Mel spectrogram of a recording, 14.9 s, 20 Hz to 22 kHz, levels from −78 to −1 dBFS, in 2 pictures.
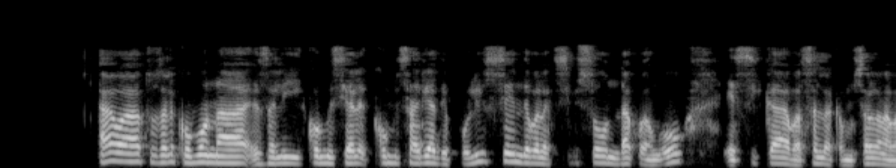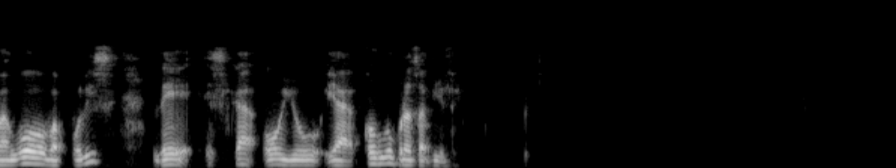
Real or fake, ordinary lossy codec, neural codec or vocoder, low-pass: fake; MP3, 48 kbps; codec, 16 kHz, 16 kbps, FunCodec, trained on Chinese and English, 50 frames a second; 7.2 kHz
